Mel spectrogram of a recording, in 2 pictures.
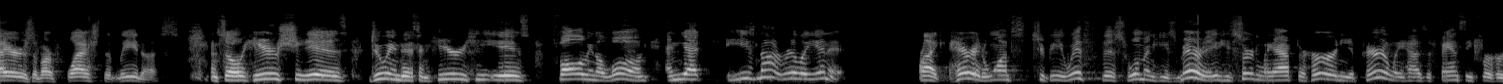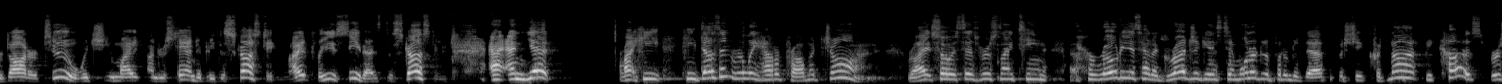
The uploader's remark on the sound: Preached at St Paul Lutheran Church , Rockford, Illinois on March 5, 2023.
